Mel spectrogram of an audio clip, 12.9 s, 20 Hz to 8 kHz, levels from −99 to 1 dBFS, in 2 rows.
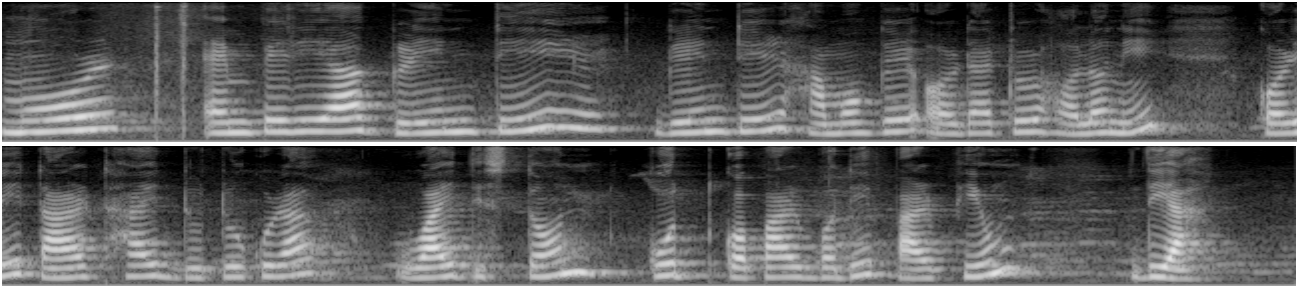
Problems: background conversations at intervals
